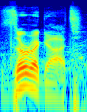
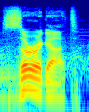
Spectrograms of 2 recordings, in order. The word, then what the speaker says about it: Zurugot: Zurugot is how you pronounce that last name. Zurugot.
